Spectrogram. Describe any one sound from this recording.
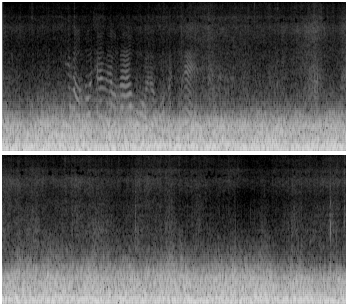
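Skis hiss and swish through soft snow.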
